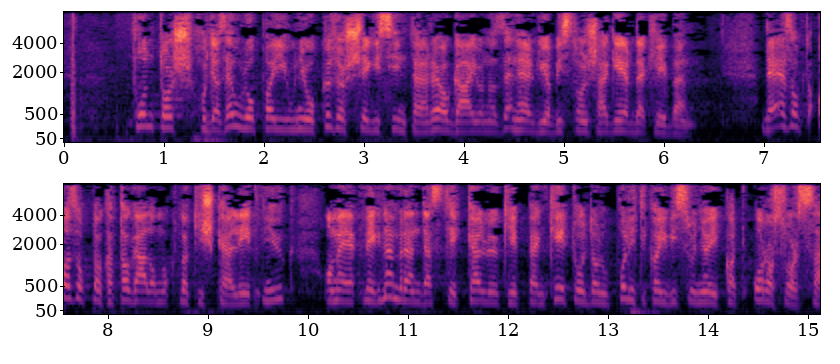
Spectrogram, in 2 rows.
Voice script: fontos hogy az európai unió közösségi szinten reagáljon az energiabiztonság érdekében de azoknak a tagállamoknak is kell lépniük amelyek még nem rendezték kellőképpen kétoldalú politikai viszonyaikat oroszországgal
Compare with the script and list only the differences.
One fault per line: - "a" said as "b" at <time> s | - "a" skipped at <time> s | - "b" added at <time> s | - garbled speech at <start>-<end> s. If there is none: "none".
none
